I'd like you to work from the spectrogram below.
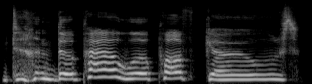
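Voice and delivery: put-on British accent, very slow and drawn out; playful sung imitation of a British accent. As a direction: sing it out in an exaggerated British accent. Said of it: "jump scared by that accent".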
